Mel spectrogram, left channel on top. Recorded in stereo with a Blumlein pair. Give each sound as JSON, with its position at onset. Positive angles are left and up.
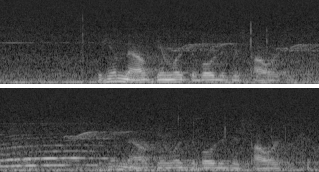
{"t": 1.0, "sound": "a man speaking", "azimuth_deg": 30, "distance_m": 1.8}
